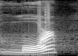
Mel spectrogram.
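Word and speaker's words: more (מור): It's spelled M-Y-R-R-H. The Hebrew pronunciation is more.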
